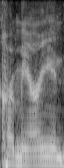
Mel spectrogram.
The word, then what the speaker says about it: Carmarian: First of all, the name is pronounced Carmarian D.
